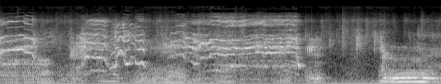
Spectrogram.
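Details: A white pig in a pen near Medan, Indonesia, lets out piercing, rasping screams, a sustained high shriek for about three seconds, then a short pause before a lower squeal returns.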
